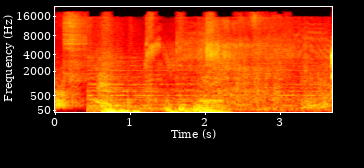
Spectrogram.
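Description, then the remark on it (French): A toilet flushes: a sudden rushing gurgle of water that swells, churns steadily for a few seconds, then begins to drain away. No one speaks. “Angok allume son sabre laser qui fait le bruit d'une chasse d'eau.”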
